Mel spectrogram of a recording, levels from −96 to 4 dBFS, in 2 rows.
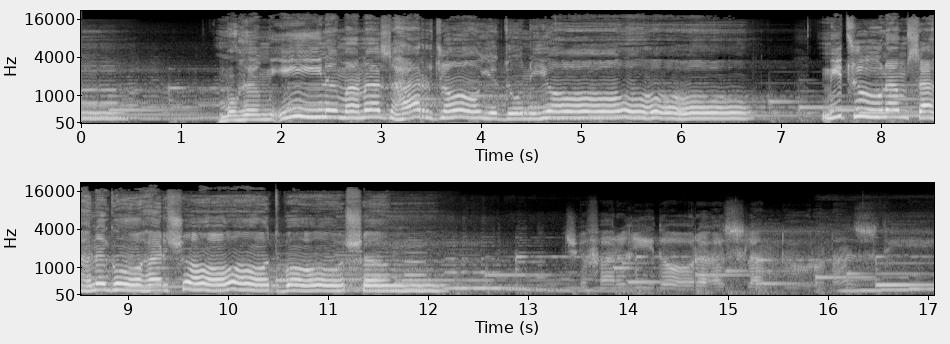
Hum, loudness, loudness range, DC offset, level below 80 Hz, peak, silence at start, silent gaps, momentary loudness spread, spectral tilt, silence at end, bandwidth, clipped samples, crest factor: none; -13 LUFS; 13 LU; under 0.1%; -54 dBFS; 0 dBFS; 0 s; none; 17 LU; -5 dB/octave; 0 s; 20 kHz; under 0.1%; 14 dB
